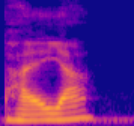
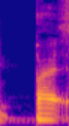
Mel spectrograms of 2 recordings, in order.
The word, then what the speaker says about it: paella: was pronouncing it wrong. So I'm going to say that he said it. Paella? – No, it's Spanish. Paella.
